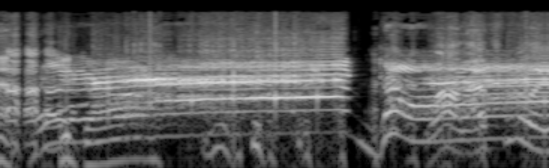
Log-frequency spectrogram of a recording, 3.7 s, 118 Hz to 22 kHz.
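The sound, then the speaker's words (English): A human voice imitating the engine of a GT3 sports car: a loud, buzzy, sustained tone with wavering, swooping pitch, broken by one brief pause before the roaring imitation resumes. “You got a GT3 voice now.”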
